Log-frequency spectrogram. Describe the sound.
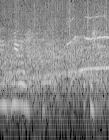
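Standing ovation at an awards ceremony as an audience applauds a winning actress, a continuous wash of clapping held under a person talking over it.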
